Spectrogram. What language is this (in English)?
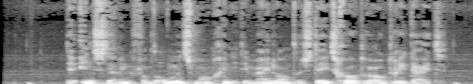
Dutch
